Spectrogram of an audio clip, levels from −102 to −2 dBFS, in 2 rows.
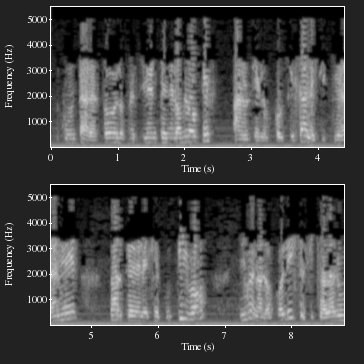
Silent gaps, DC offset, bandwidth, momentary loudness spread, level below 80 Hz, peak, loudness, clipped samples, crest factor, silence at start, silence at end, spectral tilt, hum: none; under 0.1%; 5.2 kHz; 9 LU; -46 dBFS; -12 dBFS; -25 LUFS; under 0.1%; 16 dB; 0 s; 0 s; -5.5 dB/octave; none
